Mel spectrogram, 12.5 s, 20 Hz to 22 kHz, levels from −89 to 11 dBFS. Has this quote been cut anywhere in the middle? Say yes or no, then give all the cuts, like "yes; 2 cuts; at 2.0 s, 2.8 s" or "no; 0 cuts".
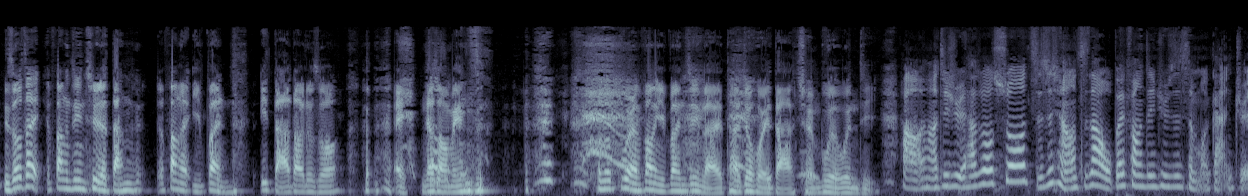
yes; 1 cut; at 2.5 s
